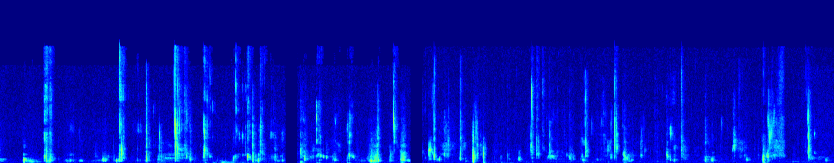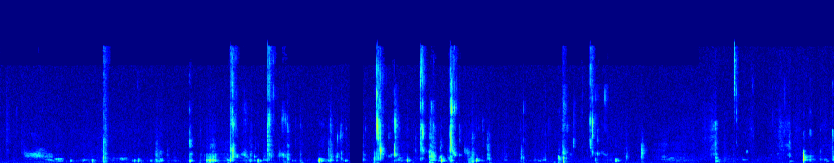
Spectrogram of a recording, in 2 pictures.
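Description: Mouth sounds of eating a spoonable strawberry cheesecake: chewing with many small, irregular crackles and clicks, including the crunch of its crumble topping, as a wooden spoon scoops the cake from a plastic tray.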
